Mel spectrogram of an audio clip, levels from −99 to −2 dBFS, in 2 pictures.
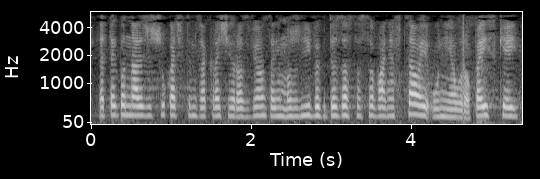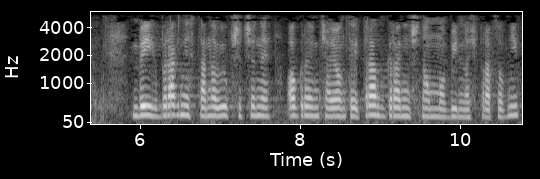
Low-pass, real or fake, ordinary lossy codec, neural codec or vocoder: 5.4 kHz; real; MP3, 48 kbps; none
